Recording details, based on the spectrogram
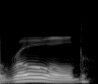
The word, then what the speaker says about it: Roald Dahl: All I typed in was how to P-R-O-N, and it autofilled pronounce Roald Dahl. So it's Ro, and then it says U-H-L-D. So Roald Dahl. D-A-A-L. – So it's kind of like when people try to say the word rural. – Rural. – Rural. Yeah. – Rural. Okay, Roald. It's so two syllables. Roald.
